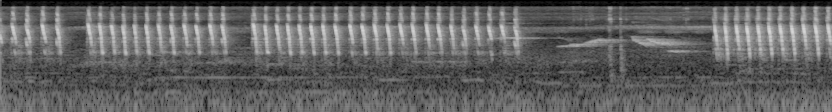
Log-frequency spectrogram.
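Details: Ciblek gunung, the hill prinia, in a training recording of its "tembakan" bursts: rapid trains of crisp high ticking notes in runs of one to two seconds, a brief pause with a couple of thin slurred whistles, then rattling resumes.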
